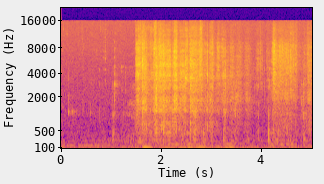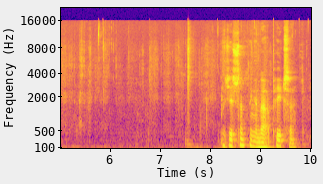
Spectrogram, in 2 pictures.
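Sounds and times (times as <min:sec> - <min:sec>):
person chewing pizza: 0:03.7 - 0:08.2.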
